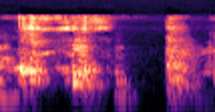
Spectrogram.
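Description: A man clearing his throat and coughing close to a microphone, in a few rough bursts over about a second.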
